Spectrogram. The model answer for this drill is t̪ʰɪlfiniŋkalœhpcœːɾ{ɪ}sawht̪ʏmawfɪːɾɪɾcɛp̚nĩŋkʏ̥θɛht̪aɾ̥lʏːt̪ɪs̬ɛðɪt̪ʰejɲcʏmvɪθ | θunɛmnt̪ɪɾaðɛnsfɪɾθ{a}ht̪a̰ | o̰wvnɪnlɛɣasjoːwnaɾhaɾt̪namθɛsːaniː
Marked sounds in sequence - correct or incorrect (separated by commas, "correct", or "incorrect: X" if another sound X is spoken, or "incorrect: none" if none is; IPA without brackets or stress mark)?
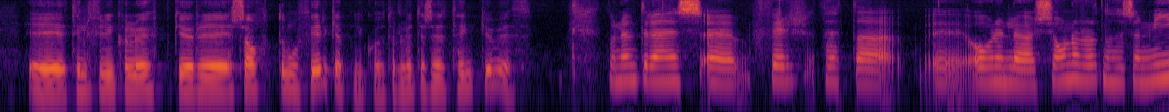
correct, incorrect: ɛ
